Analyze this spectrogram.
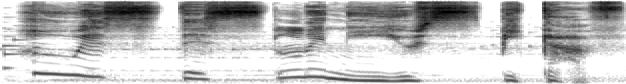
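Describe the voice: Clear music plays behind a female-sounding cartoonish character voice. The pace is very slow.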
